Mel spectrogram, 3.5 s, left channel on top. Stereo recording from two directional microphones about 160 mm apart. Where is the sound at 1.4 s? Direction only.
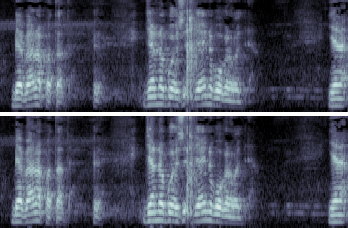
25° right (ahead or behind).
